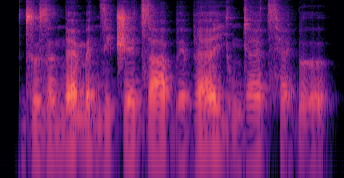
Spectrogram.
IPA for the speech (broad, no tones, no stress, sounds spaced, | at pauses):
d͡z ʊ z ɤ n æ m ɛ n z i t͡ʃ ɛ d͡z aː b ɛ b æː j u ŋ ɡ æ t͡sʰ æ ɠ ɤ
